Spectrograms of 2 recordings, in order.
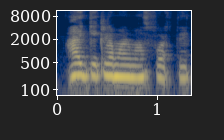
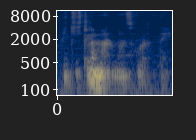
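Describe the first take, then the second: First: Said in the usual way. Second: Hushed preacher whisper. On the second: Shown as a demonstration. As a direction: drop to a whisper on "clamar más fuerte".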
